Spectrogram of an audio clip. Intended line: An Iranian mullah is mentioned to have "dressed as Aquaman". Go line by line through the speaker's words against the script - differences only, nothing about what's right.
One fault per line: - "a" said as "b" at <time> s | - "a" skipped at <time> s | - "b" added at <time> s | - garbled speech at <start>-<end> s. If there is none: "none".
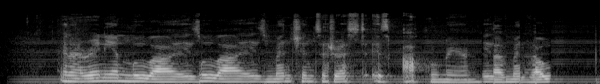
- "mullah is" added at 2.0 s
- "have" skipped at 3.3 s
- garbled speech at 4.8-5.5 s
